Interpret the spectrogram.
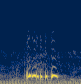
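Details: A local zebra dove with a strong voice calling to stir a rival: one short trilling coo phrase of six notes, over a steady low hum.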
